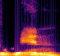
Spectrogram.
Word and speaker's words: Nguyen: morning I'm doing well one quick correction is pronounced win the last name it's it's very yeah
